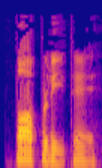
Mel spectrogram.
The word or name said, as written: poplite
